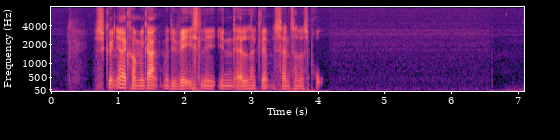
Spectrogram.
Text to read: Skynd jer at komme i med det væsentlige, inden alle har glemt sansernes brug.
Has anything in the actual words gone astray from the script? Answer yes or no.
yes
